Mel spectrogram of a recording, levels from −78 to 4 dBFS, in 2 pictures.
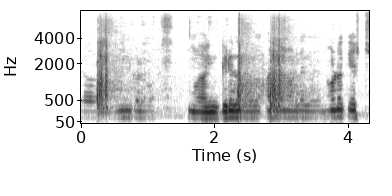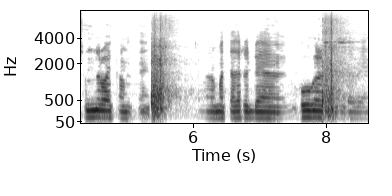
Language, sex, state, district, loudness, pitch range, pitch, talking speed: Kannada, male, Karnataka, Raichur, -17 LUFS, 115-125 Hz, 120 Hz, 75 wpm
